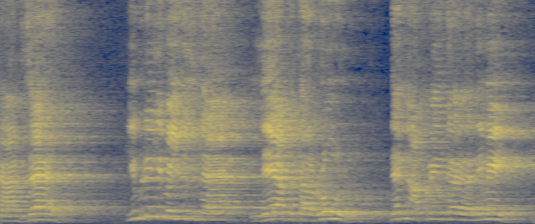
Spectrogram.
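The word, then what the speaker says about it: L'Hôpital: That's why by using l'Hopital rule, this is called L. The French word in L, apostrophe this is lay. Here, hospital. S is silent.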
